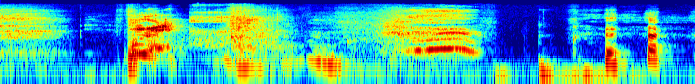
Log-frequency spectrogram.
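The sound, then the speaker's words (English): A loud sneeze with a sharp gasping intake before the explosive burst, followed by a few short breathy sounds and sniffs. “That was one hell of a sneeze.”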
